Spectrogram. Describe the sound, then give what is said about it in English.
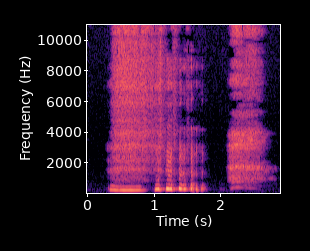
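Whimpering: a drawn-out, tremulous moan, then a quick run of short shaky catches, and finally a breathy, sighing whimper trailing off. No words are spoken. “Oh, whimpering.”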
